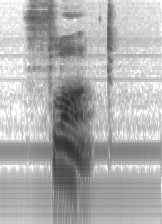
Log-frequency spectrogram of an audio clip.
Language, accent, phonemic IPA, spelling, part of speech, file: English, US, /flɑnt/, flaunt, verb / noun, En-us-flaunt.ogg
- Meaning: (verb) 1. To wave or flutter smartly in the wind 2. To parade, display with ostentation 3. To show off, as with flashy clothing; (noun) Anything displayed for show; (verb) To flout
